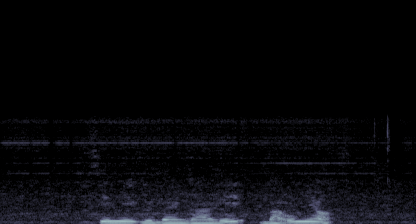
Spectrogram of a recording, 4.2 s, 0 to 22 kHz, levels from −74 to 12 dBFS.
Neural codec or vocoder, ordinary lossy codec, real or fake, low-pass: none; Opus, 64 kbps; real; 10.8 kHz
